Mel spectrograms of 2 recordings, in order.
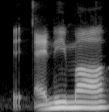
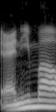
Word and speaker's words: enema: And you have Forge asking Beast if he wants an enema. Wait, is that actually how you pronounce it? Is it anima or is it enema? Enema. Oh, enema. Okay.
